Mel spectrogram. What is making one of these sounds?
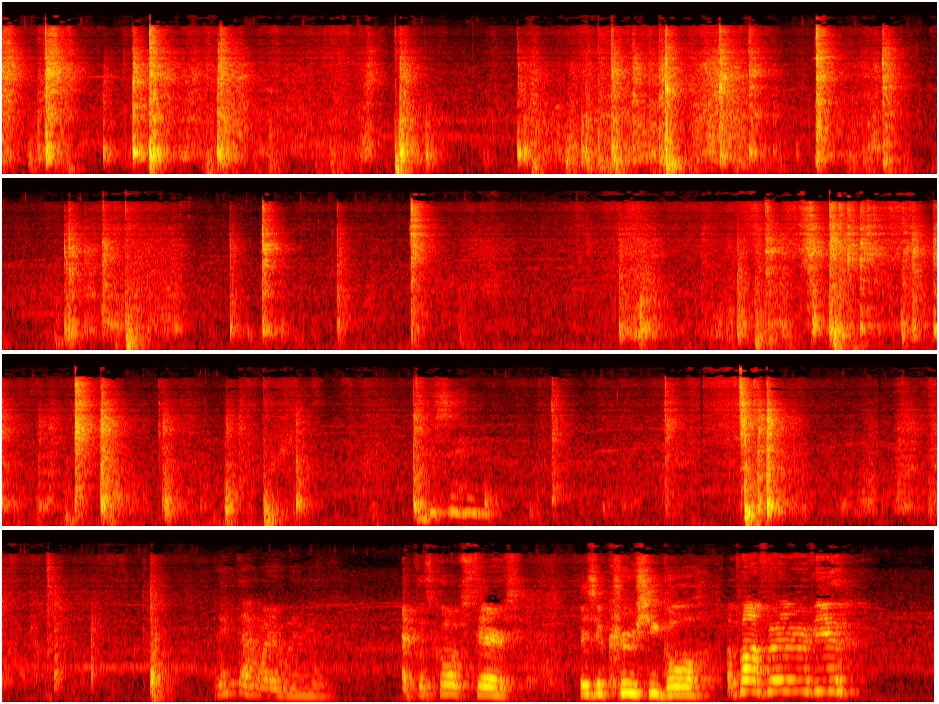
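Knees and shoes thump and scuff on a wooden floor.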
